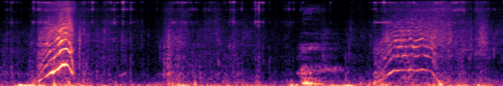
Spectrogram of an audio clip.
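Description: Tent door zip being pulled open in two quick strokes, each a short buzz whose pitch rises and then falls with the speed of the pull, over wind noise on the microphone.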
